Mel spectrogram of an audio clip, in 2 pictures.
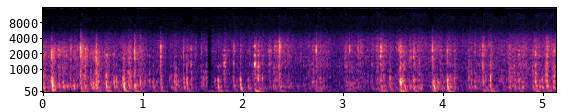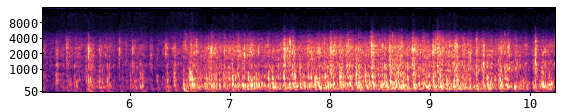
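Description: Horses galloping at a furious pace: quick, rhythmic hoof clatter fills the first part, then a louder, denser rushing wash of noise takes over and holds to the end.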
